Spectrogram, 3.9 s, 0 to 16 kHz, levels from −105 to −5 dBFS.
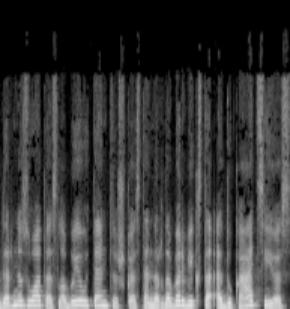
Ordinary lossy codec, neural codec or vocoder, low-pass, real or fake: MP3, 64 kbps; vocoder, 44.1 kHz, 128 mel bands every 512 samples, BigVGAN v2; 14.4 kHz; fake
